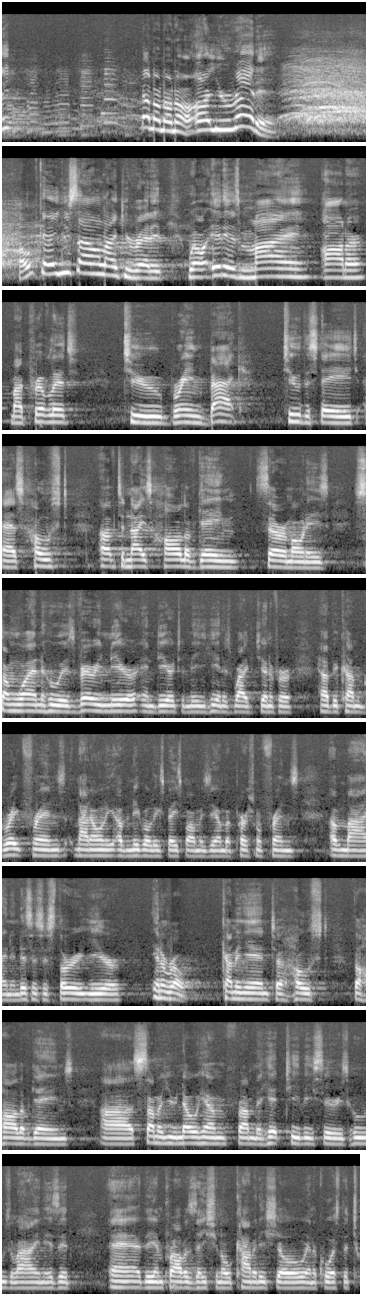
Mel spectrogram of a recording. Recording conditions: busy venue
